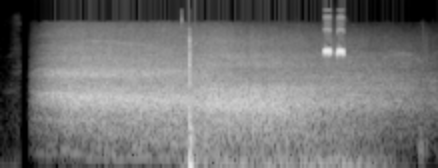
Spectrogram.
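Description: Logo-sting sound effect: a swelling whoosh, then a sharp hit about two seconds in followed by a low rumble, and two quick high bleeps near the end before it fades out.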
